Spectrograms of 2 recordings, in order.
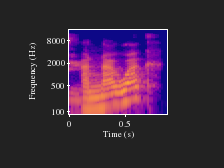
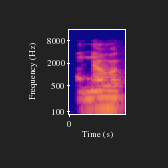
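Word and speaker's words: Anáhuac: course, of studying in Mexico, specifically with Universidad Anahuac, Cancun. Did I pronounce it correctly, Christian? Hopefully, I did. You did, Lonel. That's right. It's Anahuac, Cancun. All Perfect. right, Anahuac, Cancun.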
